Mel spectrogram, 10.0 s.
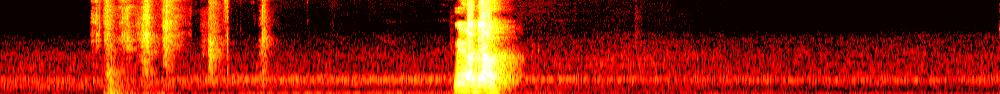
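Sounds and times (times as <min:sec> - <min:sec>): faint steady hum: 0:00.0 - 0:10.0
man's loud call: 0:04.5 - 0:05.2.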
